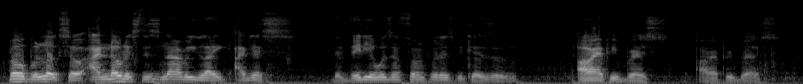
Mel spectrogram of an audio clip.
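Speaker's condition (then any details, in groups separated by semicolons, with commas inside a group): No condition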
